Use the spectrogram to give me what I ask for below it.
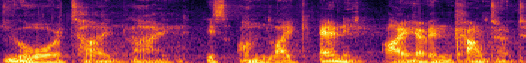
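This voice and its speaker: In a put-on, growling character voice with a very deep, low pitch, a man talks at a moderate pace over clear background noise. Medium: short film. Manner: grave, measured.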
